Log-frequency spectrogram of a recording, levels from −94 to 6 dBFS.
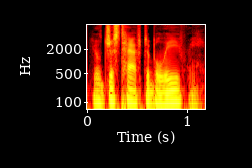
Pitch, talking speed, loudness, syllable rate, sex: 90 Hz, 305 wpm, -19 LUFS, 7.6 syllables/s, male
